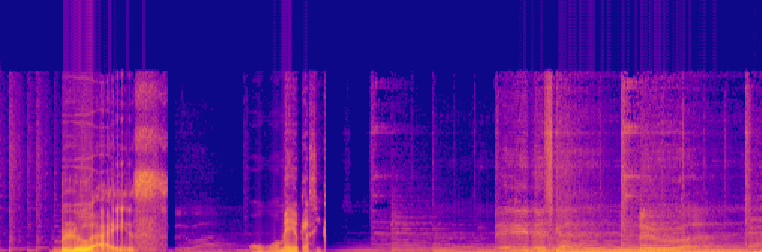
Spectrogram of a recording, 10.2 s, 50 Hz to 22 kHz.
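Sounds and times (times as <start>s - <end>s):
speech: 0.8s - 2.2s, 3.4s - 4.4s, 7.3s - 7.9s
slow pop ballad with warm chords: 5.2s - 10.1s.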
